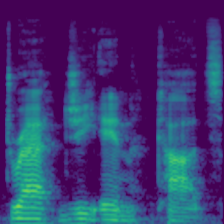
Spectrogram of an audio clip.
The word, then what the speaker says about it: DragNCards: If you look carefully, it's Dragon without an A. So it's DragN cards, okay? So it's spelt a little weirdly, but this is the website.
